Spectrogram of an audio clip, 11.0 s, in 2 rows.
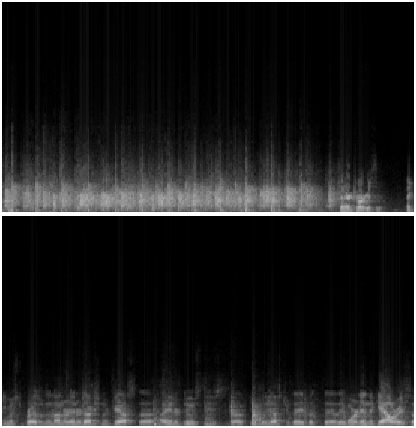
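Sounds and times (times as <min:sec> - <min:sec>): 
applause from a group welcoming guests in the Senate: 0:00.0 - 0:04.7
speech: 0:04.5 - 0:10.9.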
